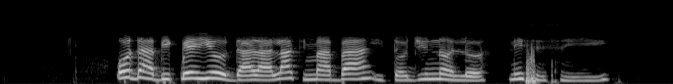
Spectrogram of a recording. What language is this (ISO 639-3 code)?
yor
